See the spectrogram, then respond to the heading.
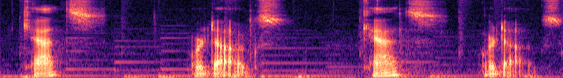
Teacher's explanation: dogs so what we're doing here is we have two options the first option is cats we're gonna rise to show that there's more and then the or triggers the end of the options and we fall at the end of the options · notice that i rise on the first option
